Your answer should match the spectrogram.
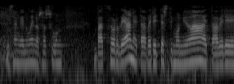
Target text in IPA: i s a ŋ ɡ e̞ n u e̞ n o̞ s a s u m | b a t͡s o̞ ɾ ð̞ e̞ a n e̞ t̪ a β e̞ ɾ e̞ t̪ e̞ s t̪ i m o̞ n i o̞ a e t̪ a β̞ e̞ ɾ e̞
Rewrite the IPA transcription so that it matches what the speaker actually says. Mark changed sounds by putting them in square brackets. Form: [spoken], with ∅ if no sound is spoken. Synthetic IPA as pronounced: i s a ŋ ɡ e̞ n u e̞ n o̞ s a s u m | b a t͡s o̞ ɾ ð̞ e̞ a n e̞ t̪ a β e̞ ɾ e̞ t̪ e̞ s t̪ i m o̞ n i o̞ a e t̪ a β̞ e̞ ɾ e̞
